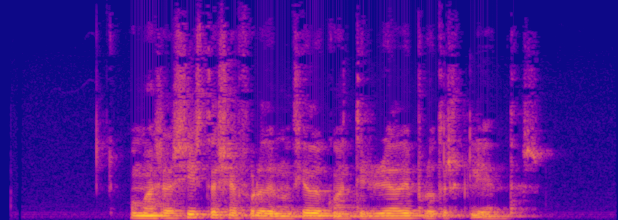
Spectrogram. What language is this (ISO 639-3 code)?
glg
